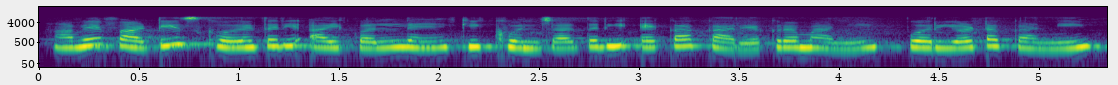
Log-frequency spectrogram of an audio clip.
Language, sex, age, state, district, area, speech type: Goan Konkani, female, 18-30, Goa, Canacona, rural, spontaneous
